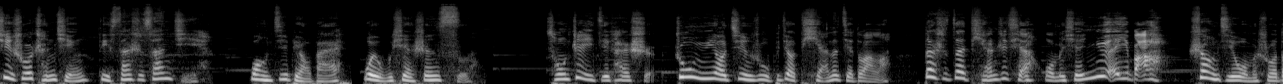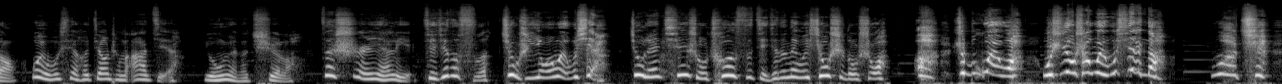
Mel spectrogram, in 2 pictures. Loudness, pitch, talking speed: -18 LUFS, 250 Hz, 265 characters per minute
